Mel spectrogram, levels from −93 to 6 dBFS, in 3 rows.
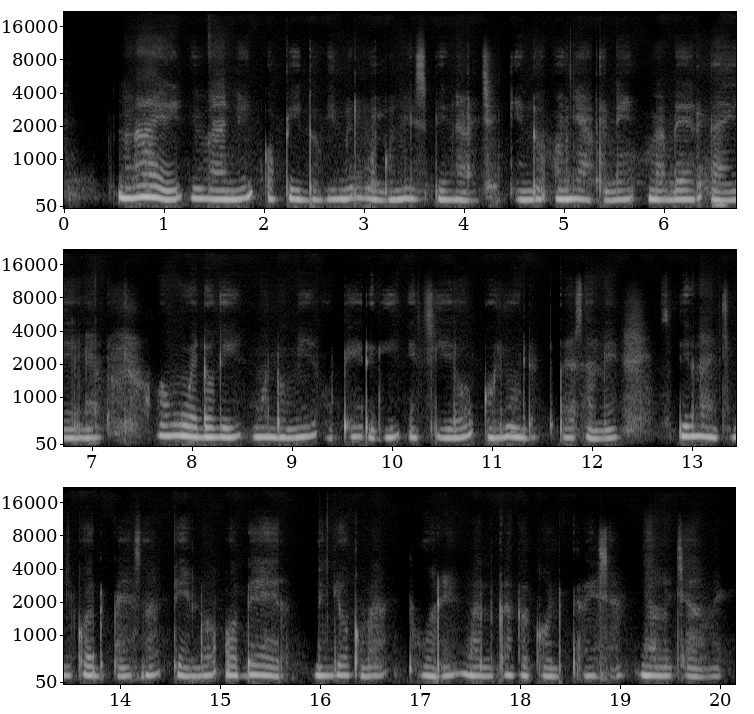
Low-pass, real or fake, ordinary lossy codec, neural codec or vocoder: none; fake; none; codec, 44.1 kHz, 2.6 kbps, DAC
